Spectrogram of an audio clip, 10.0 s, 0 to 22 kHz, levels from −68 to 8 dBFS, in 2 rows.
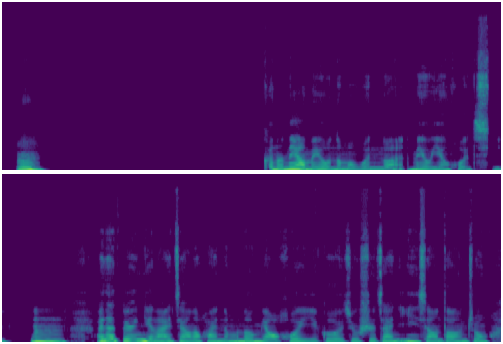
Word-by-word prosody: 嗯。 255 -12 +5 2.2
可 215 - -4
能 200 +1 +4
那 255 - +9
样 240 -4 +8
没 185 -1 0
有 200 -2 -1
那 185 0 -3
么 180 -1 -4
温 170 -1 -8
暖， 165 +11 -5
没 205 -4 -2
有 180 -1 -3
烟 175 0 -5
火 200 - -10
气， 235 -2 -5 0.2
嗯。 210 -6 +4 0.3
哎 290 - +5
那 320 +1 +4
对 340 +4 0
于 - - -3
你 270 -9 +6
来 195 - -1
讲 220 -3 -2
的 185 - -1
话， 200 +1 -3
你 180 - -2
能 175 +1 -4
不 200 - +1
能 215 0 +1
描 165 -5 +1
绘 210 +2 -4
一 175 0 -8
个 180 -2 -6
就 175 0 -7
是 175 0 -4
在 195 +1 -1
你 185 - -2
印 200 -3 +2
象 180 -3 -2
当 175 +1 -3
中 180 -1 -5
190 Hz, 250 characters per minute, -24 LUFS, 175-220 Hz, 2.2 s, 那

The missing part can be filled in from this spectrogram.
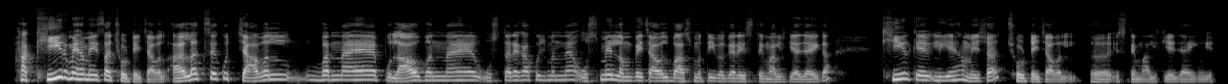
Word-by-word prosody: हाँ, - - +4
खीर 295 +7 +9
में 270 - +7
हमेशा 220 -2 +4
छोटे 145 -10 -2
चावल, 110 +1 -3
अलग 235 - +4
से 255 0 +2
कुछ 260 0 -5
चावल 190 +9 +2 0.5
बनना 210 0 +1
है, 210 +1 +4
पुलाव 165 +2 +2
बनना 190 0 -3
है, 195 +1 0
उस 165 -3 -9
तरह 195 +1 0
का 205 0 -2
कुछ 205 -1 -6
बनना 205 +1 -6
है 215 - -6
उसमें 225 +9 -1
लंबे 180 -4 0
चावल, 165 -1 -1
बासमती 155 +1 -3
वग़ैरह 145 -1 -3
इस्तेमाल 130 -3 -7
किया 120 - -3
जाएगा। 120 - -3 0.5
खीर 245 +3 +3
के 205 - +3
लिए 185 +2 -1
हमेशा 180 -5 -2
छोटे 145 -6 0
चावल 110 -1 -4 0.3
अ, 115 -3 -4
इस्तेमाल 105 -1 -9
किए 115 - -4
जाएँगे। 110 +2 -9
175 Hz, 190 wpm, -22 LUFS, 140-210 Hz, 0.5 s, खीर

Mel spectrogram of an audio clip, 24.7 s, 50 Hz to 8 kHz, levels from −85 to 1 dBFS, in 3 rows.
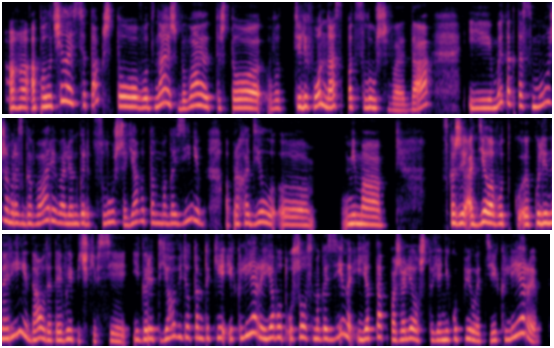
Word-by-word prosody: Ага, 230 +1 +1
а 220 - +3
получилось 265 - +2
всё 300 -3 -6
так, 400 +9 -5
что 255 -2 +4
вот, 235 -1 -1
знаешь, 300 - 0
бывает, 250 +2 0
что 220 -1 +3
вот 210 +1 -8
телефон 255 +4 +3
нас 260 +4 +2
подслушивает, 220 -10 -3
да? 175 - +2 0.6
И 215 0 0
мы 275 - 0
как-то 325 -5 -2
с 270 +1 -7
мужем 295 +2 -1
разговаривали, 240 +2 -2
он 225 - -1
говорит: 230 0 -3
"Слушай, 255 -3 -5
я 240 +6 -3
в 290 - -10
этом 275 -3 -6
магазине, 235 +4 -4 0.3
а, - - -10
проходил, 230 +2 -2
э, 195 -2 -2 0.4
мимо, 210 -4 +2 0.8
скажи, 240 0 +4
отдела 245 +4 +6
вот 230 0 -2
ку 210 - -1
кулинарии, 255 - +2
да, 230 +3 +1
вот 250 -4 0
этой 215 0 0
выпечки 210 -5 -1
всей". 180 -1 -5
И 230 - -2
говорит: 245 +2 +1
"Я 250 +7 -1
увидел 295 -2 -3
там 270 -1 -2
такие 270 +1 -2
эклеры, 285 +8 +1
и 255 - +4
я 280 +3 +3
вот 280 -2 -2
ушёл 270 +3 +1
c 265 -1 -4
магазина, 255 +7 0
и 235 - -3
я 250 +3 +4
так 290 +3 -3
пожалел, 230 +1 +1
что 235 -2 -3
я 215 +1 -1
не 225 +1 +3
купил 245 0 -1
эти 195 +1 -4
эклеры". 255 - 0
240 Hz, 160 wpm, -23 LUFS, 220-270 Hz, 0.8 s, отдела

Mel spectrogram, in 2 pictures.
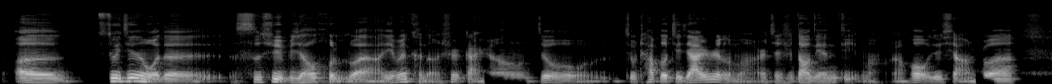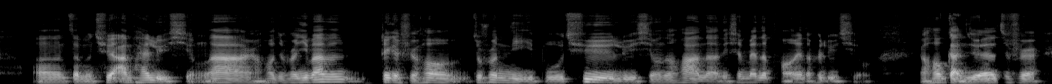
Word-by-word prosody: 呃， 95 -3 +4 0.3
最 150 -1 +4
近 155 +2 +6
我 - - +5
的 85 -2 +1 0.3
思 115 - -4
绪 115 +1 +3
比 95 - -4
较 100 +1 +3
混 105 - -1
乱 - - +1
啊。 - - -5
因 95 +3 -1
为 120 +3 +3
可 130 +1 -8
能 - - -7
是 - - -5
赶 - - -5
上 - - -9 0.5
就 95 +1 -2 0.4
就 90 - -5
差 115 +5 -4
不 - - -11
多 105 - +6
节 105 - -2
假 100 0 +4
日 115 +3 +2
了 - - -4
嘛， - - -10
而 - - -7
且 85 - -9
是 90 +3 -11
到 95 +1 +2
年 80 +5 -3
底 - - -9
嘛， 135 -2 -13
然 135 +1 -10
后 100 -6 +2
我 - - -2
就 80 - -2
想 90 +10 -5
说， 85 0 0 0.7
嗯， 80 -1 -1
怎 - - +1
么 75 0 -3
去 - - +1
安 95 - +4
排 100 0 0
旅 105 - +2
行 150 +1 -7
啊。 90 -2 +4
然 135 +12 -6
后 90 - -5
就 90 0 -7
说 95 +2 -4
一 100 +3 +2
般 110 +2 +6 0.5
这 105 - +3
个 100 - +3
时 85 - -4
候， 95 -3 +1
就 105 - -3
说 110 +1 -1
你 90 -6 -2
不 85 +1 -3
去 110 -3 +3
旅 80 -2 -2
行 80 -1 -6
的 80 0 -5
话 85 0 0
呢， 85 -2 -2
你 75 - -7
身 95 +7 -7
边 100 +1 -1
的 105 - +2
朋 - - -6
友 - - -1
也 - - +1
都 - - -6
是 - - -5
旅 75 - -5
行。 70 0 -12 0.6
然 - - -6
后 - - +3
感 70 - +4
觉 85 +3 +5
就 90 - -12
是， 85 -4 -1
95 Hz, 250 characters per minute, -26 LUFS, 85-105 Hz, 0.7 s, 近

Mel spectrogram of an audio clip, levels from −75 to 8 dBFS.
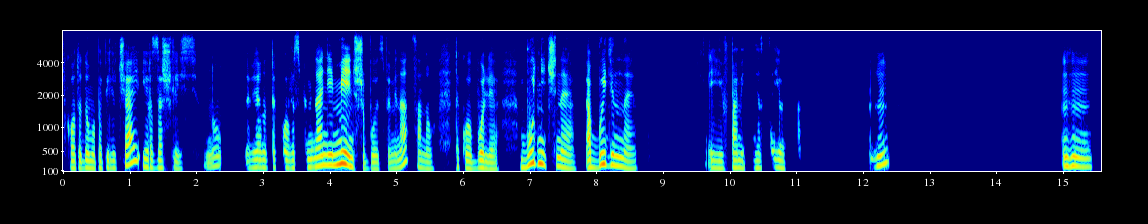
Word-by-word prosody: у - - -26
кого-то 150 0 -3
дома, 150 0 -1
попили 150 +1 -6
чай, 215 - +2
и 180 - -3
разошлись. 155 -4 -7
Ну, 195 - -7 0.4
наверно, 160 +2 -4
такое 160 0 -6
воспоминание 185 +7 +2
меньше 220 - +8
будет 135 -1 -5
вспоминаться, 155 - -4
оно 140 -3 -7 0.3
такое 145 -1 -4
более 140 -2 -1 0.3
будничное, 180 - +2
обыденное. 165 -2 +3 1.1
И 150 -1 -4
в - - -21
памяти 155 -1 -3
не 150 0 -7
остается. 155 0 -7 1.3
Мгм. 200 +9 -1 2.6
Мгм. 185 -2 +1
160 Hz, 100 wpm, -23 LUFS, 150-190 Hz, 2.6 s, меньше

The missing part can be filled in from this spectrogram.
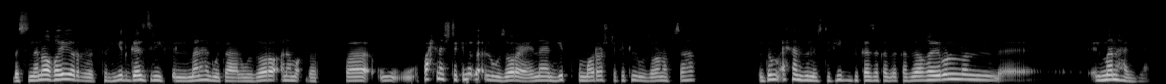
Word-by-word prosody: بس 165 +2 -3
إن 190 - +3
أنا 225 +3 +6
أغير 220 -6 +5
تغيير 175 +6 -4
جذري 195 -1 +2
في 170 - -8
المنهج 185 +5 0
بتاع 170 -2 0
الوزارة 165 +6 +2
أنا 190 - -2
ما 180 - -1
أقدرش 160 -2 -7 0.3
ف 175 - -2 0.3
و 315 - -5
و - - -13
فإحنا 240 +2 +1
اشتكينا 240 0 -3
بقى 225 - 0
للوزارة 185 -1 +2
يعني 155 -1 +1
أنا 185 +1 0
جيت 205 +4 -3
مرّة 180 +2 +1
اشتكيت 200 0 -11
للوزارة 175 -3 -2
نفسها، 190 +4 -7 0.6
قلت - - -5
لهم 225 +1 +3
إحنا 235 - +1
بنستفيد 190 0 -2
بكذا، 185 0 -1
كذا، 180 -1 -4
كذا، 180 +2 0
غيروا 205 +4 +5
لنا 245 -1 +3
ال 210 -3 -1 1.0
المنهج 195 -8 +2
يعني. - - -26
190 Hz, 200 wpm, -23 LUFS, 175-210 Hz, 1.0 s, أنا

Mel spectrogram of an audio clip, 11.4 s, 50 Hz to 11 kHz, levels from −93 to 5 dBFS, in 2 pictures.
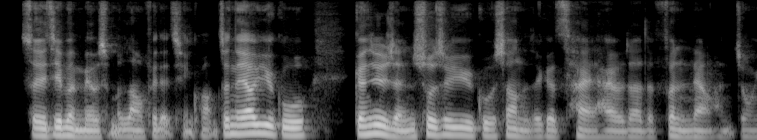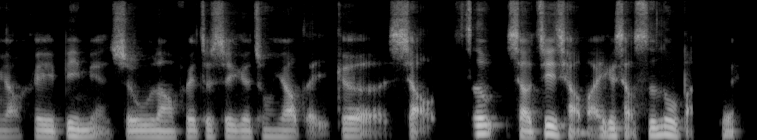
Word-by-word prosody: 所 130 - +1
以 120 - +6
基 130 +2 +5
本 130 -2 +5
没 105 0 +2
有 105 - +2
什 105 - -2
么 - - -4
浪 115 -2 -1
费 115 +2 -5
的 115 - -3
情 185 - -8
况。 - - -9
真 150 - +2
的 - - +4
要 160 +1 +10
预 160 -1 +8
估， 130 -3 +4 0.3
根 145 - +5
据 155 0 +8
人 110 -5 +3
数 130 +6 +4
去 140 +1 +2
预 135 -2 +3
估 120 -1 -2
上 125 +2 -1
的 105 - -5
这 110 - -6
个 110 - -2
菜， 105 0 -3
还 105 0 -4
有 100 -1 -2
它 105 +1 -5
的 100 - -11
分 105 0 -4
量 105 -1 -3
很 100 -2 -16
重 110 -1 -13
要， 105 0 -12
可 110 - -6
以 105 -1 -3
避 115 +3 -3
免 110 +1 -8
食 - - -3
物 105 0 -4
浪 100 -1 -5
费， 110 - -4
这 110 +1 -9
是 110 0 -4
一 - - -9
个 105 - -5
重 110 +2 -13
要 - - -4
的 485 - -13
一 - - -20
个 - - -5
小 - - -3
思 155 - 0
路 155 0 -2
小 - - 0
技 150 -1 +3
巧 135 - -3
吧， - - -7
一 - - -6
个 125 - 0
小 120 - -2
思 130 - -2
路 135 0 +1
吧， - - -13 0.2
对。 65 -1 -9
115 Hz, 370 characters per minute, -26 LUFS, 105-135 Hz, 0.3 s, 要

